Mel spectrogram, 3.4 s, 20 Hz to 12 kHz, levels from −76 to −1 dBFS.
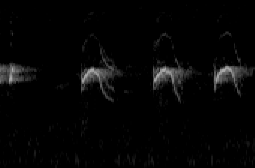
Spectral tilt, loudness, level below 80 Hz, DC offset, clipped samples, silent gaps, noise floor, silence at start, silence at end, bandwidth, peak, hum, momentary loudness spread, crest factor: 3 dB/octave; -28 LUFS; -84 dBFS; under 0.1%; under 0.1%; none; -63 dBFS; 0 s; 0.15 s; 11.5 kHz; -18 dBFS; none; 19 LU; 14 dB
